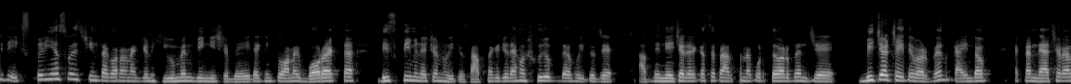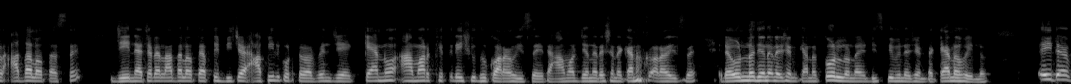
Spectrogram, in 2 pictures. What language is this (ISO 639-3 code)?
ben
